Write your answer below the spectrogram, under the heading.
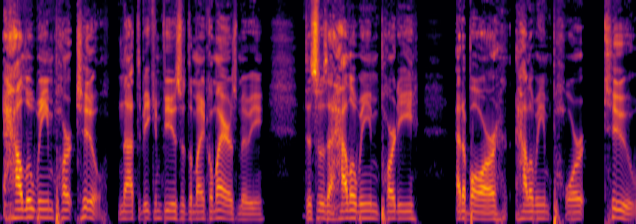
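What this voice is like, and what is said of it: Voice sounds rough, unlike usual. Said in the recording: “why on earth does your voice sound like that? ... Oh my god, listen to you. It's well, so different in my headphones. ... My voice sounds like this because for one, I'm at the end of that cold, okay? ... I was out drinking late last night.”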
